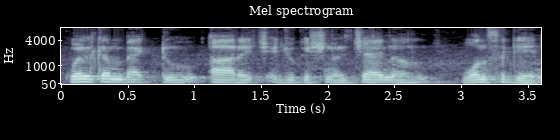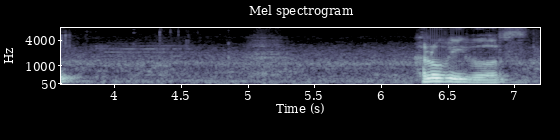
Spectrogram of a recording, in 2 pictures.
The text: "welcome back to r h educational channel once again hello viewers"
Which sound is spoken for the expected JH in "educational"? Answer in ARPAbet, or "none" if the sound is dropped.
JH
